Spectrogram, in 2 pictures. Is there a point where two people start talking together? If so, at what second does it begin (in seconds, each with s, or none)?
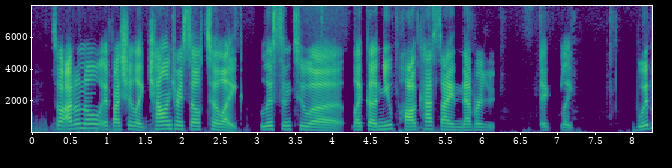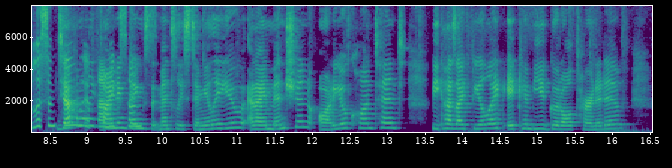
8.6 s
